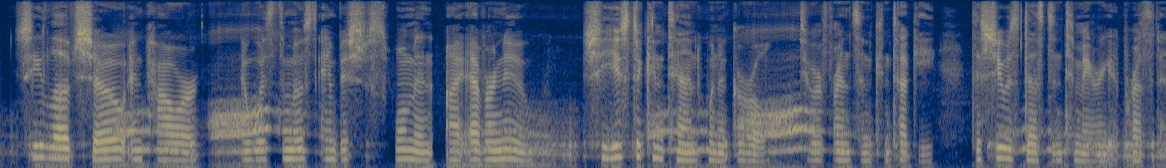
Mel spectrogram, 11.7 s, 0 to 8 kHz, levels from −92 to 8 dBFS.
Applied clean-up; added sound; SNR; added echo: neural mask model RNNoise.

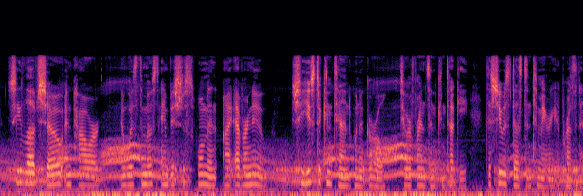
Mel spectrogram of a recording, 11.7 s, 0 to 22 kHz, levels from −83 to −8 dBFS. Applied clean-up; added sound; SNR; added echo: none; Growling; 2 dB; none.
